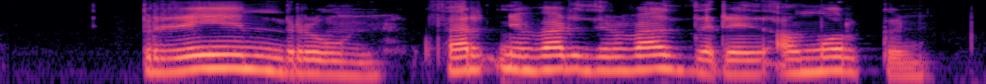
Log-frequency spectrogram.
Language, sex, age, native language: Icelandic, male, 11, Icelandic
